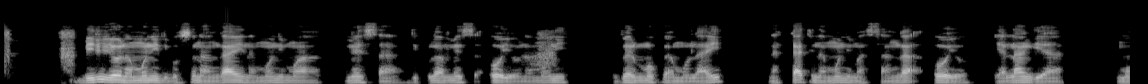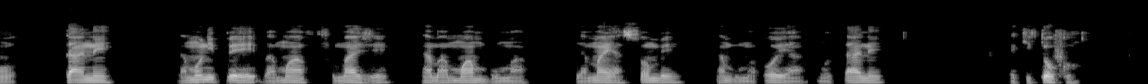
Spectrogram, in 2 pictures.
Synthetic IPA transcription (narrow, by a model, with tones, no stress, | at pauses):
bi˨li˦li˦o˦o˦na˨mɔ˦ni˦li˨bo˨so˦na˨ŋɡa˦i˦na˨mɔ˦ni˦mwa˦ | mɛ˦sa˨li˨ko˨lo˦ja˨mɛ˦sa̰˨o˦jo˦na˨mɔ˦ni˦ | nu˨vɛ˦lmɔ˦kɔ˦ja˨mo˨la˨i˦ | na˨ka˦ti˨na˨mɔ˦ni˦ma˨sa˨ŋɡa̰˦o˦jo˦ | ja˨la˦ŋɡi˨ja˨ | mo˨ | ta˦ne˦ | na˨mɔ˦ni˦pe˦ba˨mwa˦fu˨ma˦ʒe˨ | na˨ba˨mwa˦mbu˨ma˨ | ja˨ma˦i˦ja˨so˦mbe˦ | na˨mbu˨ma̰˨ʔo˦jo˦˨ja˨mo˨ta˦ne˦ | ja˨ki˨tɔ˦kɔ˨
